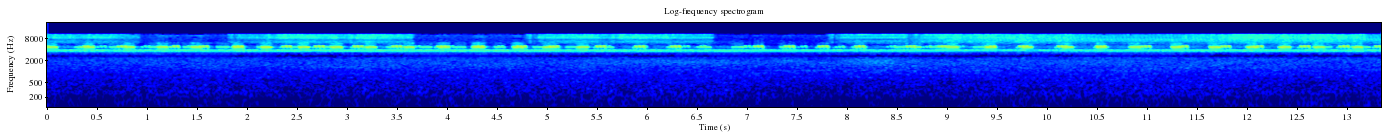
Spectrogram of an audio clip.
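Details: High, rhythmic cricket chirping on a farm after dark under a full moon, pulses repeating near three per second for the whole stretch, quiet background hiss only.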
